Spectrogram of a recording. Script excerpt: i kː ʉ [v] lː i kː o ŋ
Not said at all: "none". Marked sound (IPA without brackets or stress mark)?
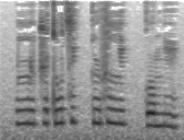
f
